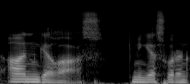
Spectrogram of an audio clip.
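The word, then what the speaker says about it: ἄγγελος: When you have these two gammas right there together, it's not GG, but it's pronounced NG. So that's why you heard me say angelos.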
